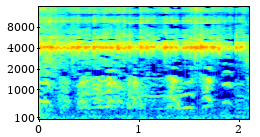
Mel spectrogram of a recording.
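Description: A run of honking calls over a steady high-pitched drone.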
